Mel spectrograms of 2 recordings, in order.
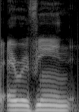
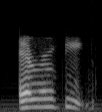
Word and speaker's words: Eruvin: Yeah, Eruv is singular, Eruvin is plural. Yeah. – Eruvin, okay.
